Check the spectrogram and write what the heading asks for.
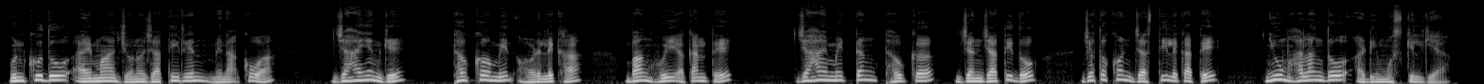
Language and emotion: Santali, neutral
